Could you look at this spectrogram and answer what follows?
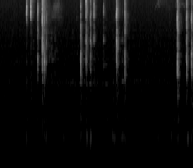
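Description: Computer keyboard typing comes in quick clustered bursts of sharp key clicks with short pauses between groups, close and fairly quiet, with no talking.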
